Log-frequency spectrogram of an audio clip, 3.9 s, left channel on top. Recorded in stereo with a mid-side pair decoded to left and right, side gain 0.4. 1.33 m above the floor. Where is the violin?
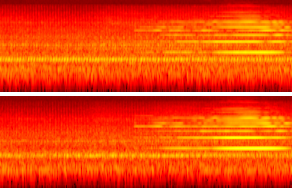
20° right, 1.9 m.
